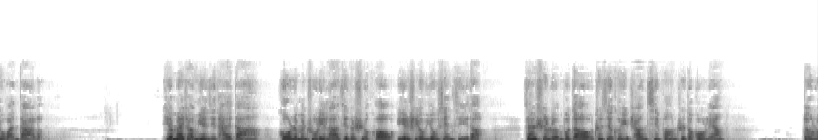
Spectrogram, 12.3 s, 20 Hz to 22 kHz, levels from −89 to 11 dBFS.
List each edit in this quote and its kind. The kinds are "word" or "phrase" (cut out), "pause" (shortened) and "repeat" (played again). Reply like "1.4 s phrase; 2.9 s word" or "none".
none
